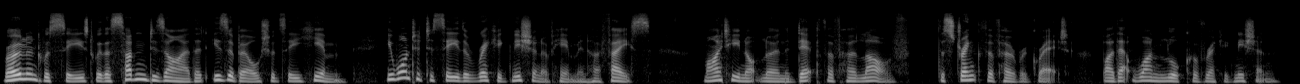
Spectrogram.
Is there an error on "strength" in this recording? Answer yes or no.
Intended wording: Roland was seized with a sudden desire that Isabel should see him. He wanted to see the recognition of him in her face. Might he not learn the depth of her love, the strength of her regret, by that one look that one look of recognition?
no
